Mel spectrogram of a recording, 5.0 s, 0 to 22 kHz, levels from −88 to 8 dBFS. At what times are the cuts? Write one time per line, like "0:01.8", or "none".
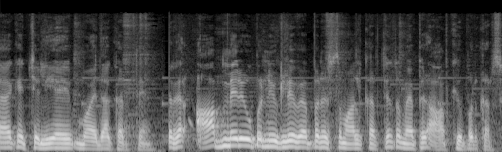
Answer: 0:01.6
